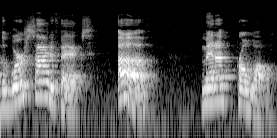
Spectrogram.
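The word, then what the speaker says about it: metoprolol: worst side effects of metaprolol i think that's how you say it metaprolol it's the pill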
